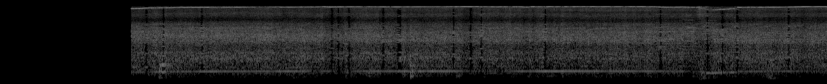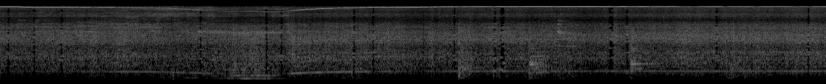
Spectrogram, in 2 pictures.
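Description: Angle grinder running against the steel sandblaster lid, a steady hiss of the disc on metal that starts abruptly about a second in. The motor's whine sags in pitch under load a couple of times, around the middle, then recovers.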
